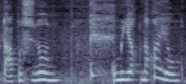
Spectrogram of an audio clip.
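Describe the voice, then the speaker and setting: A woman's voice: a little high, little pitch movement, takes it slowly, a little hiss or hum. A woman playing a caring, sensible young daughter in a Filipino radio drama. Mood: worried.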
